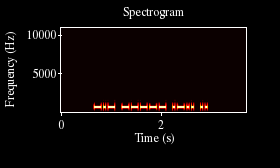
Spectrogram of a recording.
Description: Morse code, heard as a keyed tone, about 25 wpm, 700 Hz. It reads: K0LI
